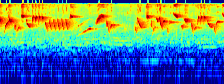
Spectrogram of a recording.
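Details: Sanger bird delivering a continuous high-pitched warble of chirps, short buzzy trills and rising whistled slides, with a brief lull midway before the bright chatter returns.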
